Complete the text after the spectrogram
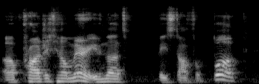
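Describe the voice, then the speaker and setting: A man's voice: medium pitch, expressive, fast talker, fairly bright tone. A man in his twenties with a cold and a stuffy, congested nose, giving a casual movie review and repeating phrases for emphasis. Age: 20s. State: has a cold. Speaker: film review podcast host.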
